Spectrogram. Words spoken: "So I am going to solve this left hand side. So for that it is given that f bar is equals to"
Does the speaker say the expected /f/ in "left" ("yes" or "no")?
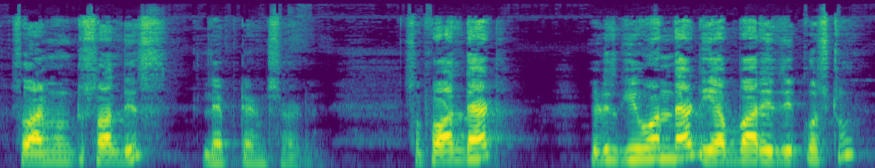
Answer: no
